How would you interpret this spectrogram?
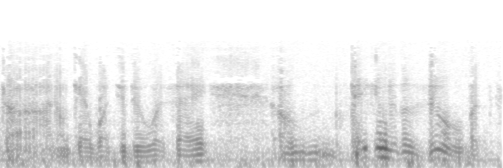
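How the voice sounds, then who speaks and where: An actor playing an earnest, anxious museum curator in a 1970s radio drama, speaking with formal, insistent urgency. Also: male voice, low voice, huge pitch swings, brisk, vocal fry, muffled recording, full character voice. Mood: brisk, agitated. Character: John, earnest, anxious male museum curator pursuing a painting. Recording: noisy, band-limited 1970s radio broadcast.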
